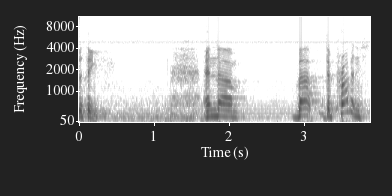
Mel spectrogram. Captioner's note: pause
